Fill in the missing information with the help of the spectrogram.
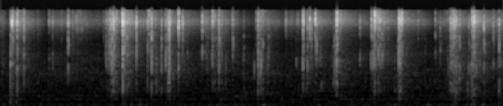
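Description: Clear plastic packaging bag around a squishy toy crinkling as it is handled, in irregular clusters of short crackles.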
